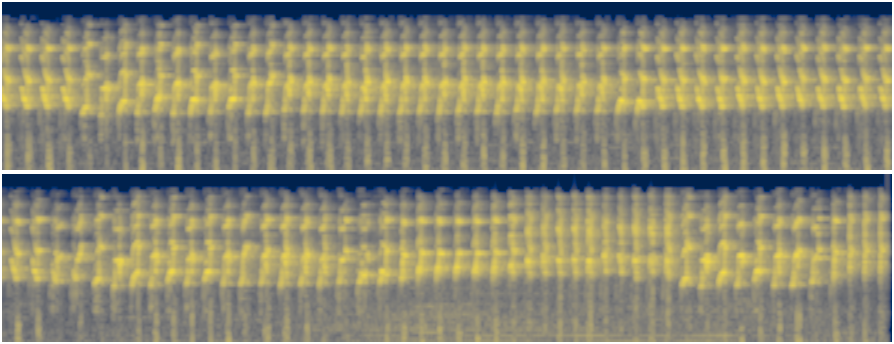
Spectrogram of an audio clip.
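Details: Fighter lovebird giving a long 'ngekek' trill, a style used to stimulate silent lovebirds into singing: a fast harsh chatter of rapid buzzy notes, about seven a second, running unbroken for nearly twelve seconds, briefly shifting pitch near the end.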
